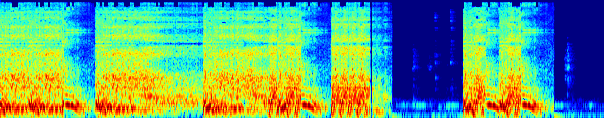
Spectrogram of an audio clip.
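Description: Gunshots in the PC game Tex Murphy: Mean Streets, coarse low-fidelity bursts of repeated firing, loud and close, separated by brief silent gaps.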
